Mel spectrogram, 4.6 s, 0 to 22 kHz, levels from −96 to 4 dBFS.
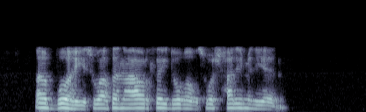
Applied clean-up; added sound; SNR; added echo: none; none; none; none.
